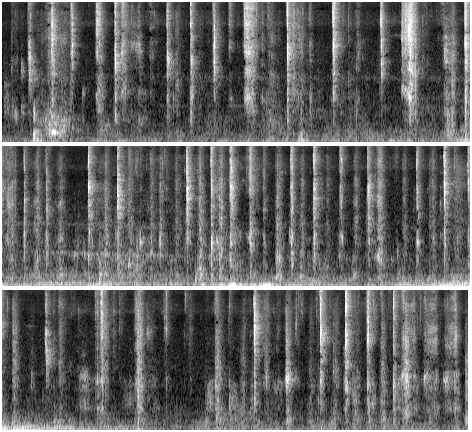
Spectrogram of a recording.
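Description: Close-up mouth sounds of chewing crispy fried dry fish with rice: many sharp, irregular crunches and crackles.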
